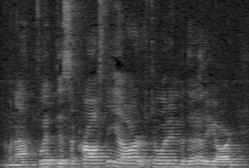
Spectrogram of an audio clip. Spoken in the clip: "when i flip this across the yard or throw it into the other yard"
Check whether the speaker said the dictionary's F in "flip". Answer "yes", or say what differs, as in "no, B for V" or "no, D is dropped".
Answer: yes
